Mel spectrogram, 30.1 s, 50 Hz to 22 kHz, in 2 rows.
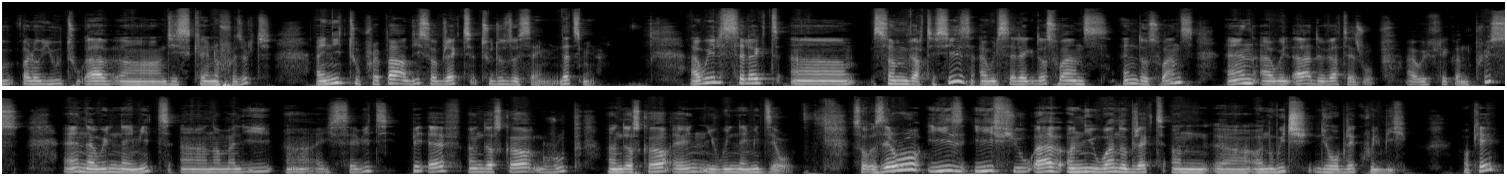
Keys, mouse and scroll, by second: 0.1 click, 3.0 click, 4.1 click, 4.5-5.7 middle drag, 5.7 click, 5.9-7.1 middle drag, 7.1 Tab, 7.7-9.5 shift+middle drag, 9.5 alt+click, 10.0-11.0 middle drag, 11.0 alt+shift+click, 11.6-12.9 shift+middle drag, 12.9 click, 14.6 click, 15.7 click, 15.8-18.8 drag, 23.9-27.6 middle drag, 29.0-30.0 shift+middle drag.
